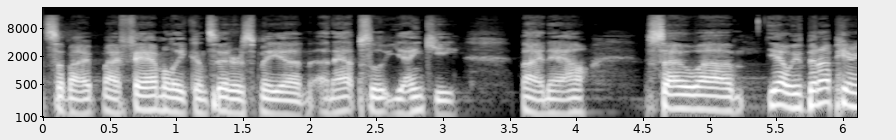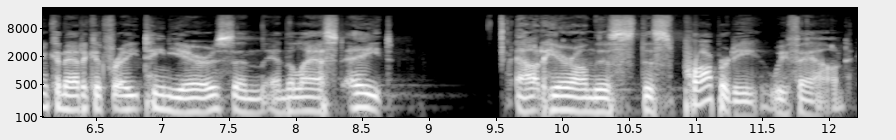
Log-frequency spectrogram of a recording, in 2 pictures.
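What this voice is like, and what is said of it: Southern American accent. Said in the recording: “You can tell from my voice, I've got a Southern accent.”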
